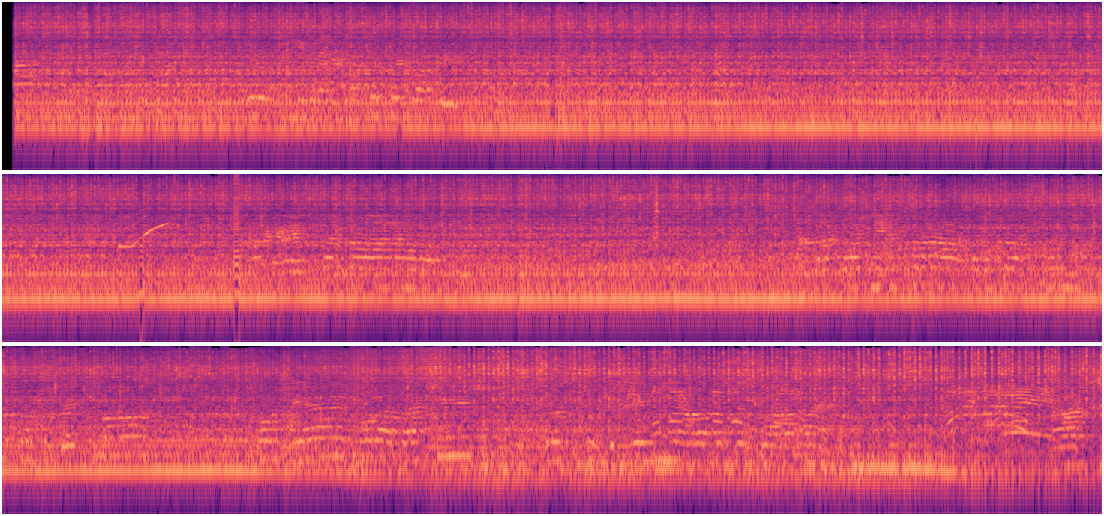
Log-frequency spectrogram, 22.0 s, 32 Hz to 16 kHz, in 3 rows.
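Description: Portable fire pump engine running at high, steady revs, its note dropping to a lower pitch about 17 seconds in, then dipping and climbing again near the end. Spectators shout over it from about halfway through.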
